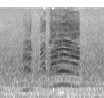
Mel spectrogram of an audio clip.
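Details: Macaw parrot talking, giving a brief run of three voice-like syllables that build to a longer, louder, evenly pitched final sound, with low room noise behind.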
